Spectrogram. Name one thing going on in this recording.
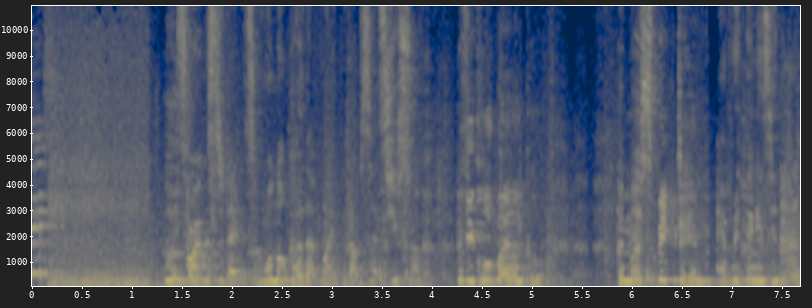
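A woman cries out in distress, close by.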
